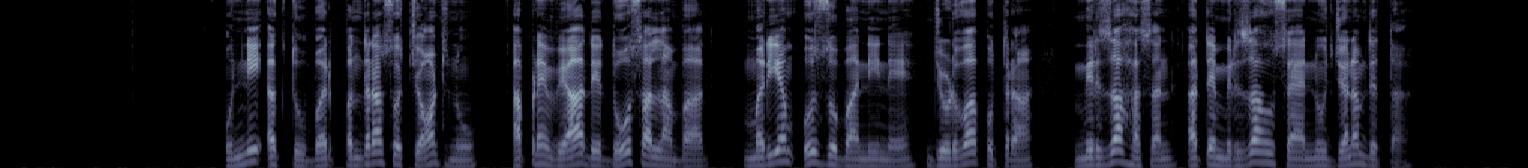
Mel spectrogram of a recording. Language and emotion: Punjabi, neutral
